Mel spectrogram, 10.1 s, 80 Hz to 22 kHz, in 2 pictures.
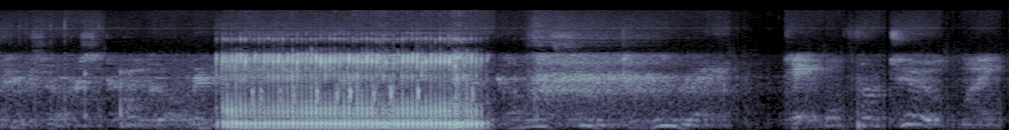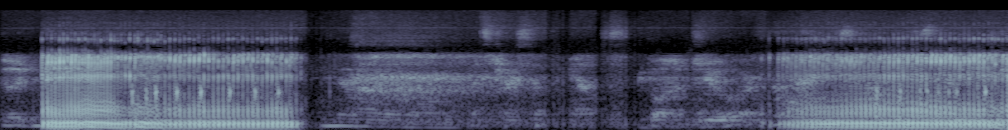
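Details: Baby snoring at 7:18 am: loud, rough, buzzing snores lasting over a second each, about every four seconds, with snuffling breaths between.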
